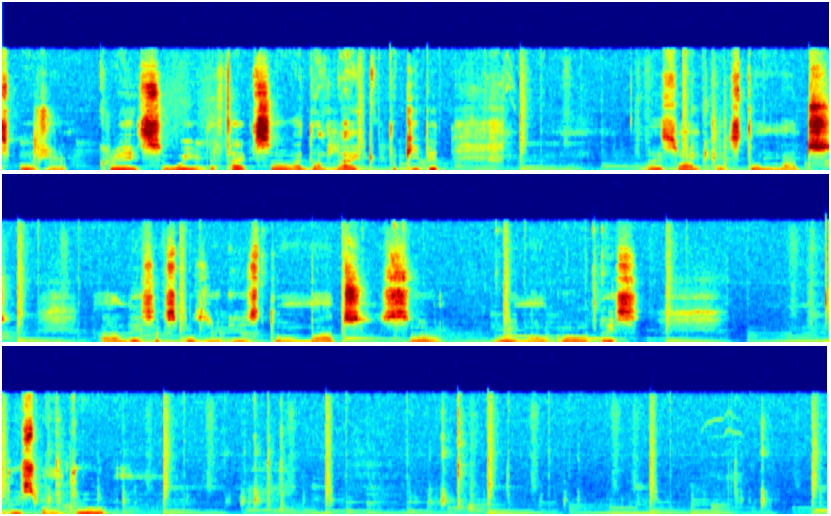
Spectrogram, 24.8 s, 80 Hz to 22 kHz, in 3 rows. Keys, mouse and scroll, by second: 6.9 click, 14.2 click.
